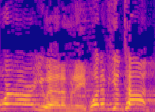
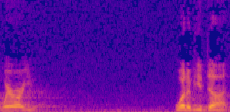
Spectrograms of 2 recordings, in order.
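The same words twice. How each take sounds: First: Calling out. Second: Lower, softer tender calling; soft searching call, not demanding; gentle call. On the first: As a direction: call out high as if across a garden. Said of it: "God calls out". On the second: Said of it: "He just calls out". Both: Acted.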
